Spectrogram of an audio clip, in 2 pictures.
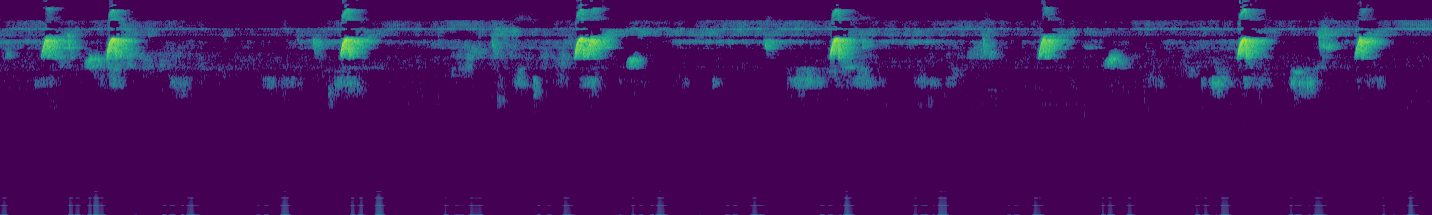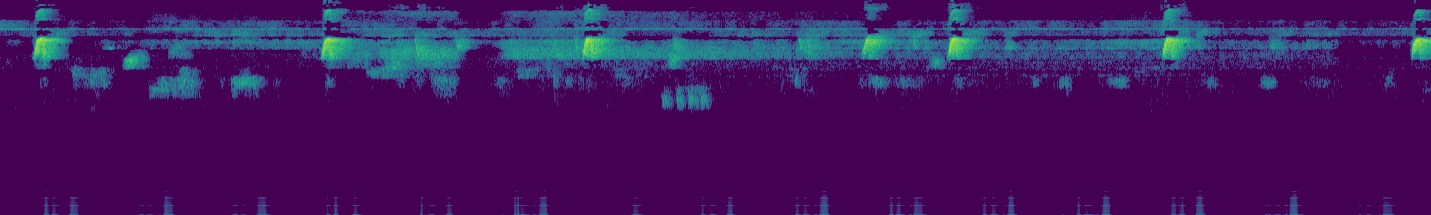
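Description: Birds chirping: a short, high call repeated every couple of seconds, with scattered softer chirps between, over a faint steady insect drone.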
